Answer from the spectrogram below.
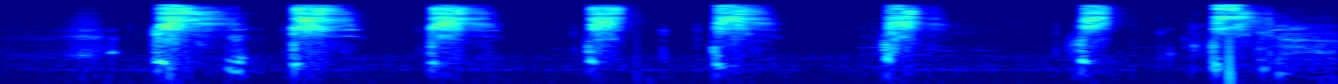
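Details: Male sneezer, part of a compilation of rapid sneezing attacks: eight forceful sneezes in rapid succession, about one per second, each a sharp explosive burst, repeated sneezing.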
